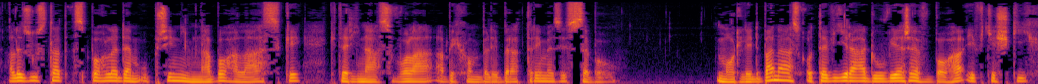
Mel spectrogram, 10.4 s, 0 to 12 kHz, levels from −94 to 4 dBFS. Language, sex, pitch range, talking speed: Czech, male, 100-125 Hz, 145 wpm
